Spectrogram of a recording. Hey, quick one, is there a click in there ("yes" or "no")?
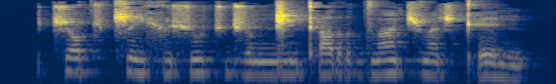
yes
